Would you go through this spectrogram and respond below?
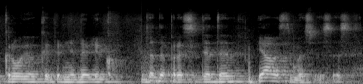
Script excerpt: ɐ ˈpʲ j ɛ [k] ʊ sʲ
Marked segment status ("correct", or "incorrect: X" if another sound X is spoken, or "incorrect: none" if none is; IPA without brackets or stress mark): incorrect: none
